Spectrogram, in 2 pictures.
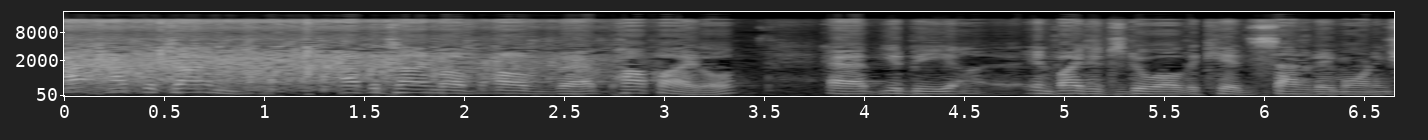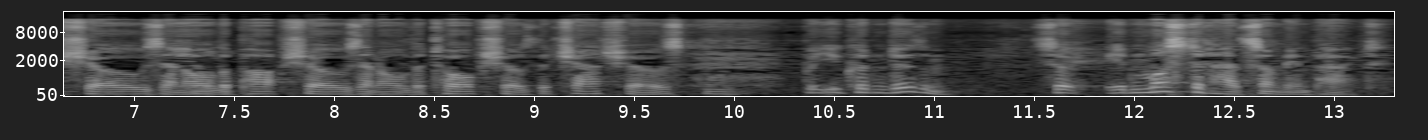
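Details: Adult male talk show host; no speech disorder.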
